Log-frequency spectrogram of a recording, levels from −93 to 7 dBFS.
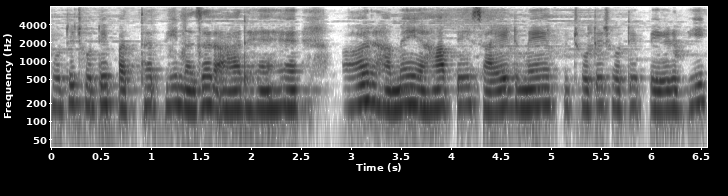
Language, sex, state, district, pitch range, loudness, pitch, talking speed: Hindi, female, Bihar, Saharsa, 165-180 Hz, -17 LUFS, 175 Hz, 155 wpm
